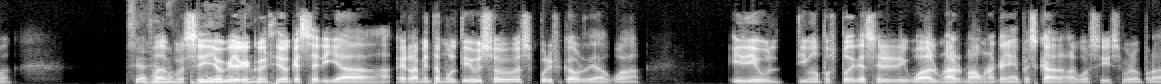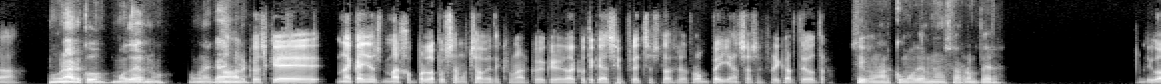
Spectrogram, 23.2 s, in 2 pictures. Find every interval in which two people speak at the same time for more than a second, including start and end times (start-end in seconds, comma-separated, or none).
1.4-2.7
